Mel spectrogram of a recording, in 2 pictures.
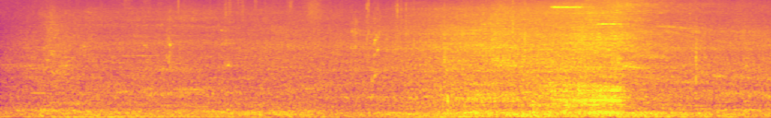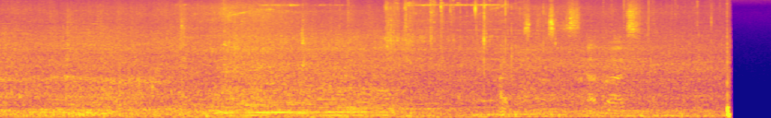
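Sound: city street traffic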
